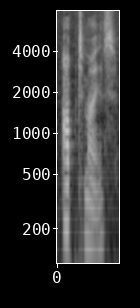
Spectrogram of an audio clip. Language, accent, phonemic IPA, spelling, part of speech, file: English, US, /ˈɑptɪmaɪz/, optimize, verb, En-us-optimize.ogg
- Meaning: 1. To act optimistically or as an optimist 2. To make (something) optimal 3. To make (something) more efficient, such as a computer program 4. To become optimal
